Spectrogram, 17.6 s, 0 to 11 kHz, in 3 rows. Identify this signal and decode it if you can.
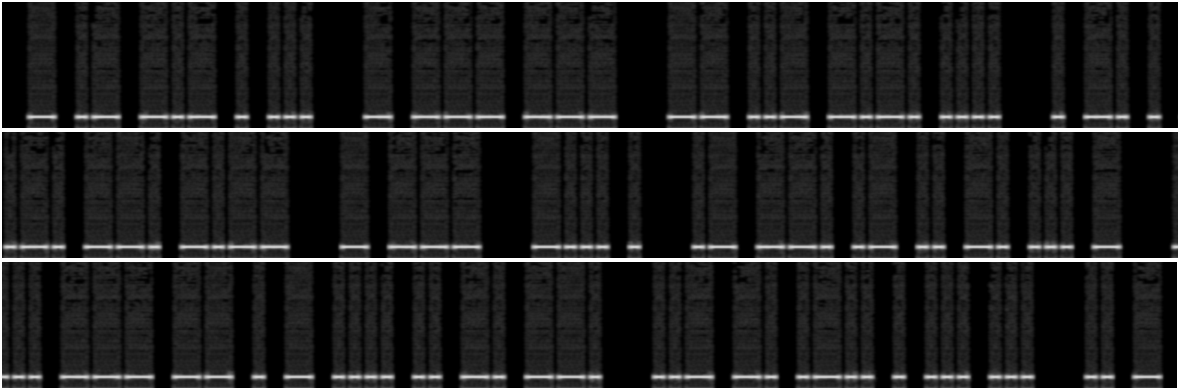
Morse code, heard as a keyed tone, about 30 wpm, 1000 Hz. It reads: TAKES TOO MUCH ENERGY TO BE AGAINST SOMETHING UNLESS IT
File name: qotdfiles / 30wpm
